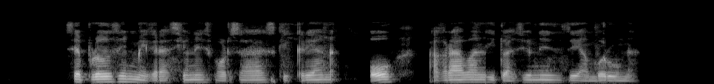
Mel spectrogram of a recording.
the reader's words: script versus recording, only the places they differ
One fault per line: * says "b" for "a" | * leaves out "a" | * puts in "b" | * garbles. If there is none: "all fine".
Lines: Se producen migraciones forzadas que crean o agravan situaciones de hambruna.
all fine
